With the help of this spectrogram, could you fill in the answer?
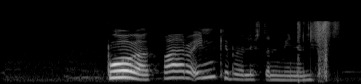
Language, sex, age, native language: Icelandic, male, 11, Icelandic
